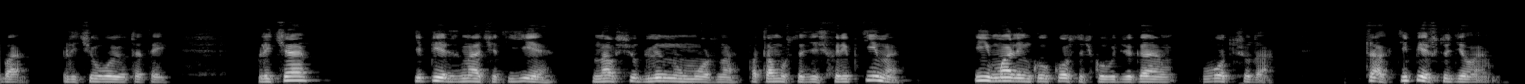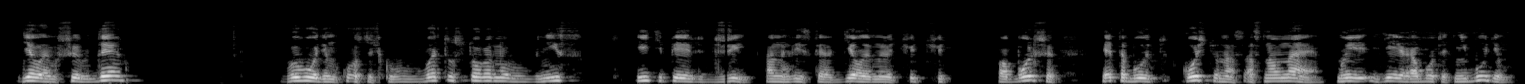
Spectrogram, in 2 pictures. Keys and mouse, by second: 4.9 e, 6.9 click, 8.9 e, 12.0 click, 13.4 click, 16.3 shift+d, 18.5 click, 19.5 click, 22.4 g, 25.5 click.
